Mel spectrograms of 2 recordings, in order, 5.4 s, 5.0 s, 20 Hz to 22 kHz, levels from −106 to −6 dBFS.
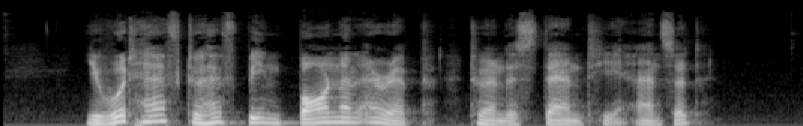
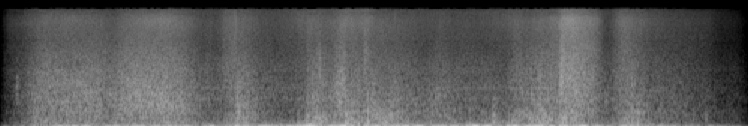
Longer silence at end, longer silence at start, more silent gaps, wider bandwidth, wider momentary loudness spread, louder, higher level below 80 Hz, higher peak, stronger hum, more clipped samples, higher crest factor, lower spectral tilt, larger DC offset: first, 0.75 s vs 0.15 s; first, 0.6 s vs 0.15 s; neither; second, 13 kHz vs 16 kHz; about the same, 11 LU vs 12 LU; first, -30 LUFS vs -40 LUFS; second, -56 dBFS vs -42 dBFS; first, -10 dBFS vs -18 dBFS; neither; neither; first, 22 dB vs 16 dB; first, -7 dB/octave vs -3 dB/octave; neither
